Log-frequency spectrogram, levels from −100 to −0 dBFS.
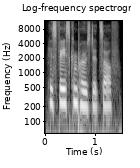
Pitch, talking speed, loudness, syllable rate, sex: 220 Hz, 155 wpm, -16 LUFS, 4.9 syllables/s, female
